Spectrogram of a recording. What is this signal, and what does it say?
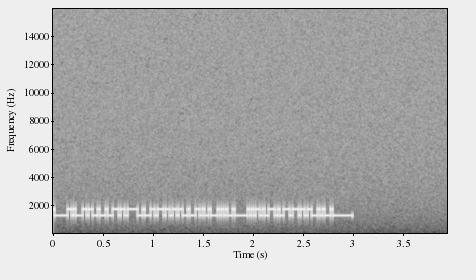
RTTY (50 baud, 450 Hz shift), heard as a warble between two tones, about 1550 Hz centre. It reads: … TU LU6SAA CQ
